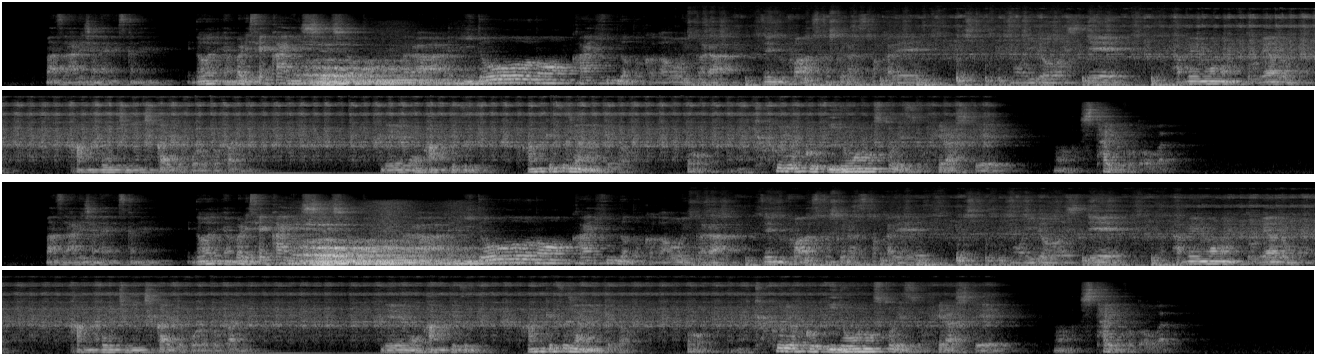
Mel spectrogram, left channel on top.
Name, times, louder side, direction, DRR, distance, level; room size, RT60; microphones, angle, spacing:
voice 1, 0.4-1.6 1.8-7.3 7.6-9.2 10.0-11.2 11.7-13.1 13.8-15.6 16.9-17.9 18.3-19.4 20.0-23.1 23.6-24.8, right 1 dB, 5° right, -4 dB, 1.4 m, -29 dB
sound 1, 2.6-6.2, right 4 dB, 55° right, 0.4 m, -24 dB
sound 2, 5.5-23.1, left 3 dB, 20° left, 0.6 m, -35 dB
Writing, 6.8-11.8, equal, 40° left, 2.5 m, -36 dB
6.6 x 4.0 x 6.3 m, 0.85 s
head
